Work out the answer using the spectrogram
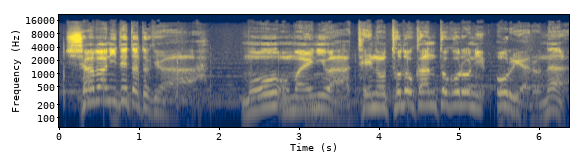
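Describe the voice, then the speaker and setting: A mean kansai yakuza boss for a game, slow, gravelly, sneering and bossy, pitch kinda high and all over. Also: male voice, sing-song, over music, full character voice. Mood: scornful, goading. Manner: mocking, deliberate, bullying. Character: scornful, domineering middle-aged male yakuza boss. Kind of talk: dramatic video game acting.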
